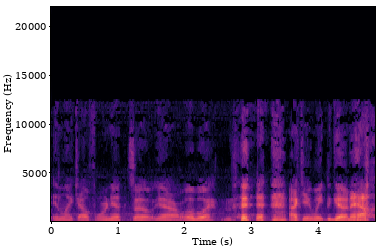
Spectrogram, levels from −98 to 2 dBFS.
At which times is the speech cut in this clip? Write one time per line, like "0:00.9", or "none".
0:01.1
